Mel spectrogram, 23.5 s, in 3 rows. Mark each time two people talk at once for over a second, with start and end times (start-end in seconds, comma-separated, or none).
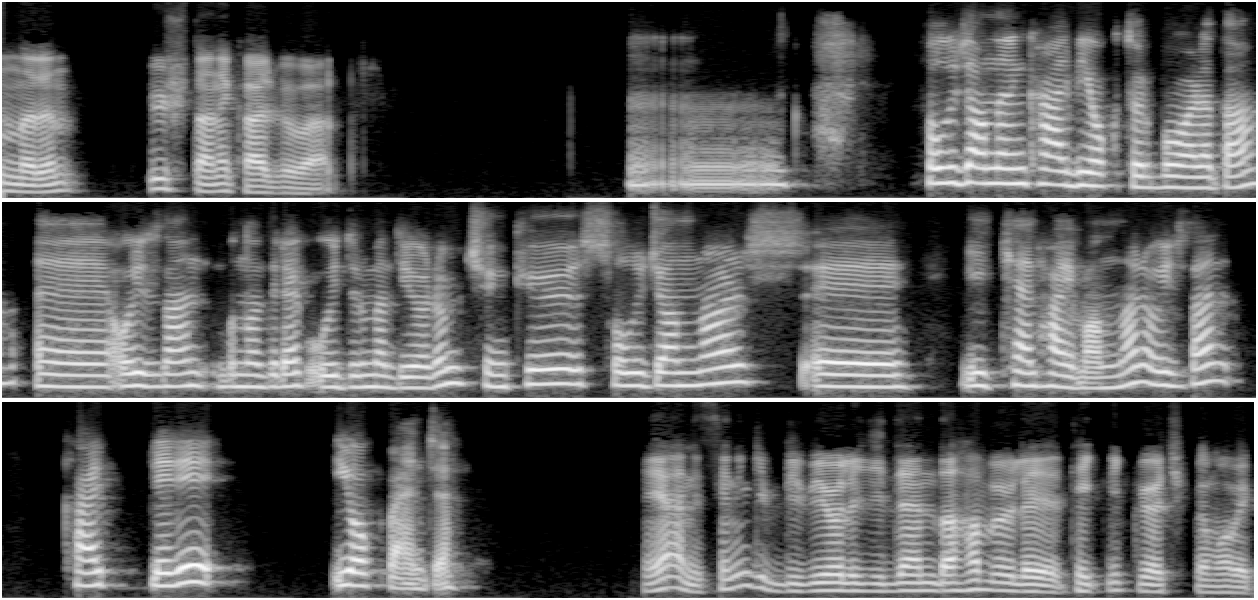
none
